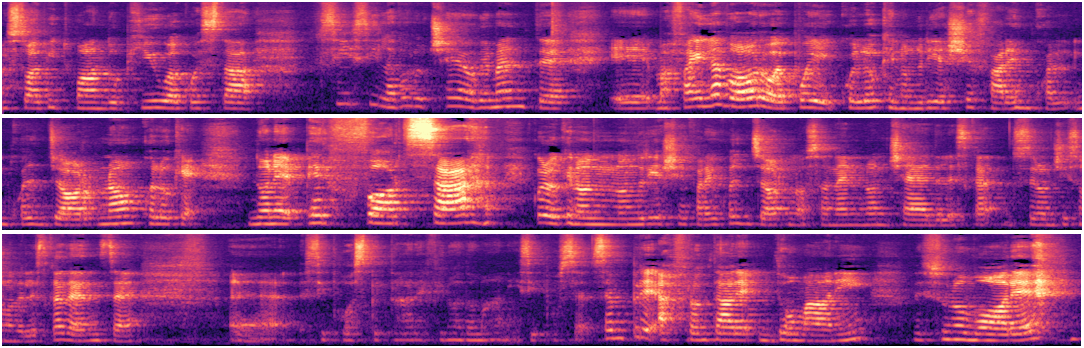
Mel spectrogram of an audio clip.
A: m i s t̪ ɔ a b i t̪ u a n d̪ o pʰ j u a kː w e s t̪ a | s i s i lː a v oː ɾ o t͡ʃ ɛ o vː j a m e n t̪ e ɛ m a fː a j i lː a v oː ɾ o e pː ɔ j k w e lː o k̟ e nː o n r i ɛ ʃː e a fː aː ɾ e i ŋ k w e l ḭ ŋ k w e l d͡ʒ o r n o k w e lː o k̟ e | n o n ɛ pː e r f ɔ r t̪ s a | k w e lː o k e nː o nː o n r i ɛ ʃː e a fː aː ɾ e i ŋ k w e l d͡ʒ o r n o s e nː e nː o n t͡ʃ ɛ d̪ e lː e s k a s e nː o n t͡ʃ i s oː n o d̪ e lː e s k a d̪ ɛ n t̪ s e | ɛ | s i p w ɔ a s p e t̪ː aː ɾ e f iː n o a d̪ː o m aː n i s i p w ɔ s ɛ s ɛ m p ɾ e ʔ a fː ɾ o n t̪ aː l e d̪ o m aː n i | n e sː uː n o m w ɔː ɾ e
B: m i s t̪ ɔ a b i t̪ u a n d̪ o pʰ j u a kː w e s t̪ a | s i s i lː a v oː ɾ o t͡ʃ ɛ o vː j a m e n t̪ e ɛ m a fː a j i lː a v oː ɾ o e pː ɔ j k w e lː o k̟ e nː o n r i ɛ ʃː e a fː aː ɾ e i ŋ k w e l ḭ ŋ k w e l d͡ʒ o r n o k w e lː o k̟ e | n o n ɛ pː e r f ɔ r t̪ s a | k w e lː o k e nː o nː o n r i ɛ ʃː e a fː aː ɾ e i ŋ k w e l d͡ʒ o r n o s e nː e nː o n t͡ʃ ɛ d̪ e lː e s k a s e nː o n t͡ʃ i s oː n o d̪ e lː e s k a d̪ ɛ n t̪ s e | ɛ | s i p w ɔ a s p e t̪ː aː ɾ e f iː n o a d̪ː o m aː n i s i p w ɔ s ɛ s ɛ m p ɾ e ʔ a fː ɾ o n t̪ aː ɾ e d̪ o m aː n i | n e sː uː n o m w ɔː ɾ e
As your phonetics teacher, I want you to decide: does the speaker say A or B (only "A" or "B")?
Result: B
